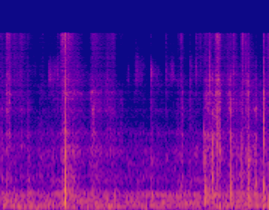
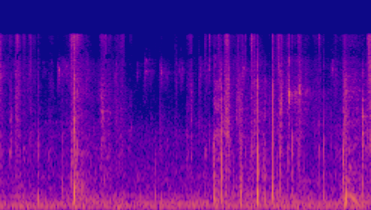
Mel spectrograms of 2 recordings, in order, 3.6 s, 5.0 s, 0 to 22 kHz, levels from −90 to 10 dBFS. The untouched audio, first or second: second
